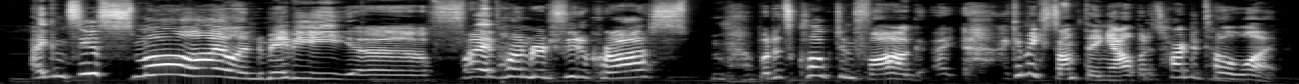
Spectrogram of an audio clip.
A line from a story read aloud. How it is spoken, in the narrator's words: the crow's nest shout to Stoneclaw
